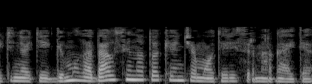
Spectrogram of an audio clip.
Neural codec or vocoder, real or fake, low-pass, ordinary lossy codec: none; real; 7.2 kHz; MP3, 24 kbps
